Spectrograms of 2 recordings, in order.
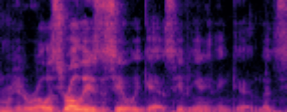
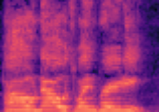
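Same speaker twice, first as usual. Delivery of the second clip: much higher, loud panicked shout; quoting a comedy skit; 12 dB louder than usual. Retold or imitated. Streamer quoting a favourite Chappelle skit in a loud high yelp. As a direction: yelp it like a sketch character in mock alarm. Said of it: "skits on Dave Chappelle".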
